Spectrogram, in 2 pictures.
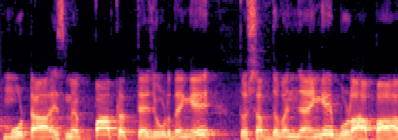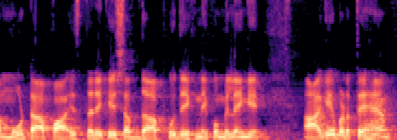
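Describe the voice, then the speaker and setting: Hindi teacher rattling off grammar examples. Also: male voice, on the high side. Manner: explains by listing examples, often asking and answering his own questions; often adds filler checks like "theek hai". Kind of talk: exam-prep grammar lesson.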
